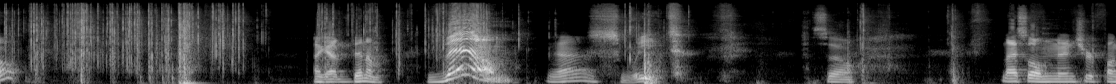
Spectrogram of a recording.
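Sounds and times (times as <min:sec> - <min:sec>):
wrapping tearing: 0:00.0 - 0:05.4, 0:06.1 - 0:07.0
speech: 0:03.1 - 0:06.9, 0:08.2 - 0:08.8, 0:09.5 - 0:11.1.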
